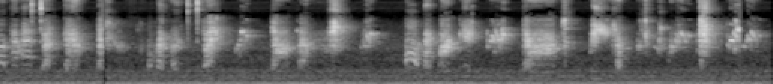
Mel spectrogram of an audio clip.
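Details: Pet budgerigar kept indoors, said to talk about nothing but food, chattering in a steady stream of scratchy, squawky syllables and short warbled phrases, with a low household hum underneath.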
